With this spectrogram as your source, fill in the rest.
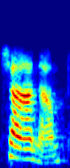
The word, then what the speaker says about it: jhana: In Pali, dhyana is pronounced as jhana.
